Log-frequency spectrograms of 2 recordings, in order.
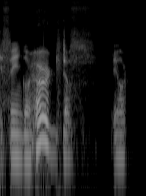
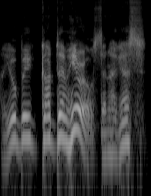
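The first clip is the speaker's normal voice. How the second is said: put-on raised, pitched-up young soldier asking eagerly; npc soldier voice; 6 semitones higher than usual. GM voicing a soldier, asking the party, high and eager.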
